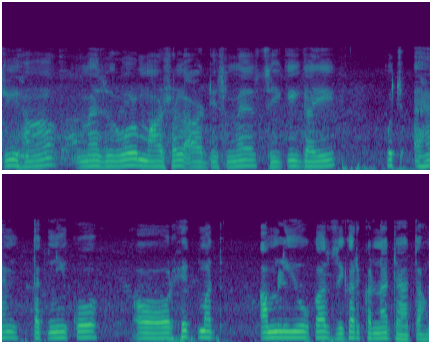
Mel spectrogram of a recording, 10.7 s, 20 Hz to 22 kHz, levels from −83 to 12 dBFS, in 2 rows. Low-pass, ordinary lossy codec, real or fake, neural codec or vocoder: 7.2 kHz; none; real; none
